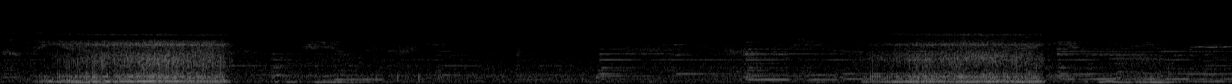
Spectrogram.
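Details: Dog snoring while asleep: two long, loud, rumbling snores about eight seconds apart, with music in the background.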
